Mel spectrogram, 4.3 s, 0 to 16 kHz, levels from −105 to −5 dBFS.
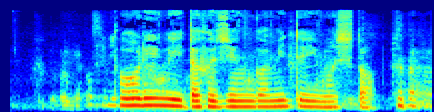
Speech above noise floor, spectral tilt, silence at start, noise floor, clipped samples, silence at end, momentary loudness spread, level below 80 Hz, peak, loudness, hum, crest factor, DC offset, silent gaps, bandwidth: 35 dB; -7 dB/octave; 0.6 s; -58 dBFS; under 0.1%; 0.05 s; 14 LU; -72 dBFS; -8 dBFS; -23 LUFS; none; 16 dB; under 0.1%; none; 11.5 kHz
